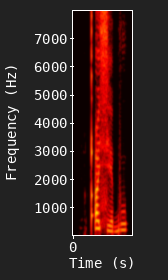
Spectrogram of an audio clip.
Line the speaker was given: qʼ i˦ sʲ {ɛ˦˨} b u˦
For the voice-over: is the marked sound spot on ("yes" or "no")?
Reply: no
